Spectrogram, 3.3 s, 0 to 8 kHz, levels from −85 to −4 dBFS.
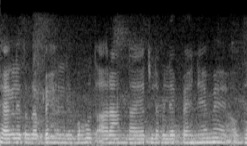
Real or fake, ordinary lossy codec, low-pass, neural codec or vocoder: real; none; 7.2 kHz; none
